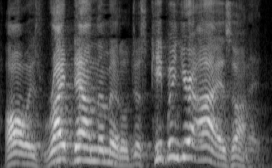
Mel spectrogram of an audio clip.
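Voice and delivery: full-force preaching. Acted. Preacher urging the congregation to stay down the middle, forceful. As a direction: drive it home to the congregation.

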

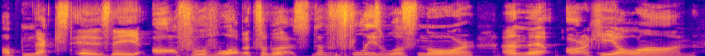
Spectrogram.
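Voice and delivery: loud, drawn-out showman's introduction; mock tour announcer. Gamer leading a museum tour of fossils, mock announcer. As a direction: announce each name with booming relish.

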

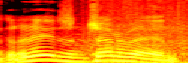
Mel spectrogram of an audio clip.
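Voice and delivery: high, swooping showman's announcement; mock ringmaster sweeping up and down in pitch; Junkrat. Gamer mimics the trailer's showman introduction, Junkrat impression. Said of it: "his Junkrat's like".

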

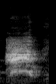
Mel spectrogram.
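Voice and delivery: short loud cry on being flung; mock impact cry. Spider-Man flung at a wall, loud mock cry. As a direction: shout out as if slammed into something.

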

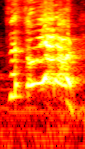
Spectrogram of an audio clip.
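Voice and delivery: panicked high shout. Real, not acted. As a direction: scream it in panic. Repeated, rising panic.

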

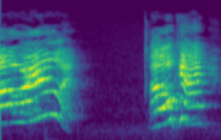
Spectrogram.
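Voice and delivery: high, sarcastic "oh really"; mock surprised. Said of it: "Andrea's like".

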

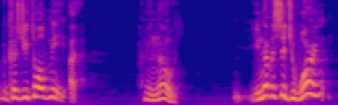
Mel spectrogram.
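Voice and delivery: loud sharp answer, faltering midway. Acted. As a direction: snap back, then stumble. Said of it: "I answered sharply".

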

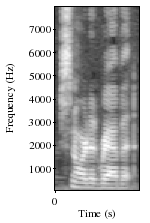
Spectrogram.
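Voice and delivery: usual speaking voice

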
